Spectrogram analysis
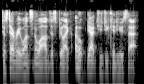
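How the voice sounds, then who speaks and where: Male tabletop player, fairly low voice, casual and tentative delivery, slightly muffled sound. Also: very fast, fairly bright tone. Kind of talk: casual improvised tabletop game talk.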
